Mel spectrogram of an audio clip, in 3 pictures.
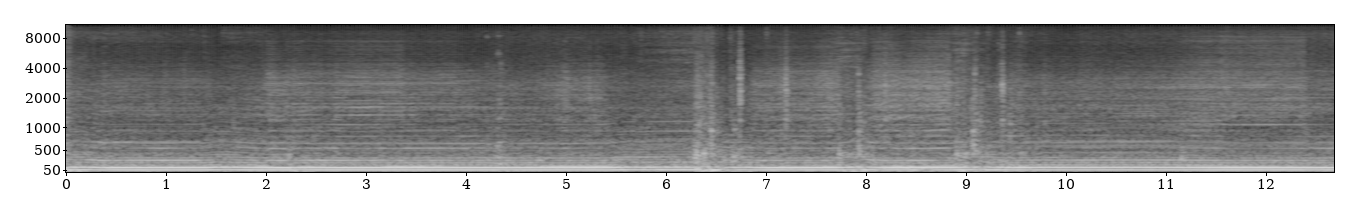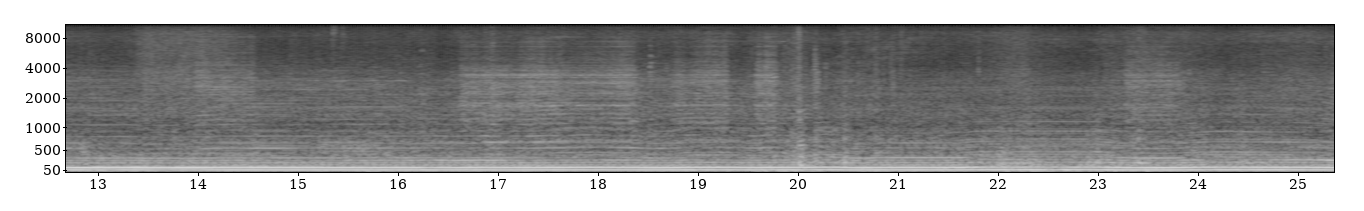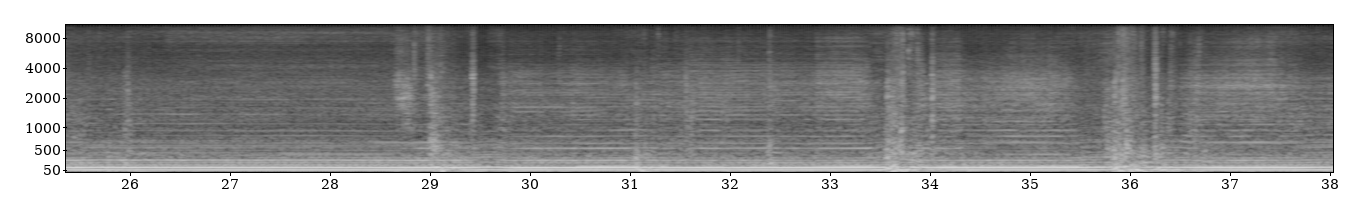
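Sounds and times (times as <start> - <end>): excavator diesel engine running: 0.0 - 38.0
excavator bucket clunks: 5.4 - 10.0, 19.8 - 22.0, 28.6 - 30.0, 30.6 - 37.0.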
